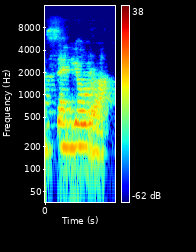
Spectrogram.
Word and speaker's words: señora: It has the NY sound on senora.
